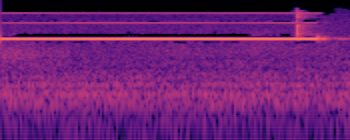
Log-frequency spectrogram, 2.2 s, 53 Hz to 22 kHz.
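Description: Fluke 77 multimeter's continuity beeper giving one steady high beep that cuts off just before the end: the Sonoff's relay contacts are closed across the meter's probes, then open again.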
